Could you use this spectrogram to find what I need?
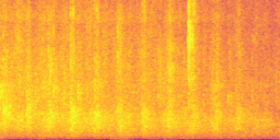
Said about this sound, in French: applaudir chaleureusement ces pionniers de la musique haïtienne qui sont avec nous ce soir.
